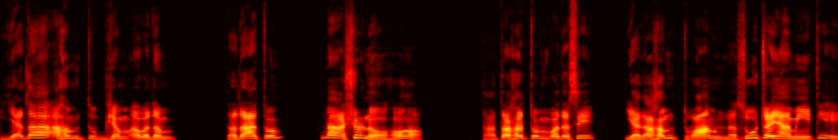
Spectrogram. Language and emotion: Sanskrit, disgusted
